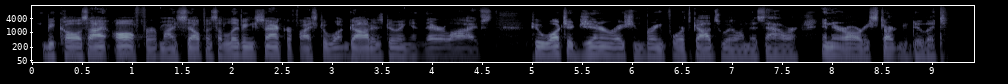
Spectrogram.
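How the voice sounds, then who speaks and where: A man with a normal speaking voice talks at a moderate pace with fairly low pitch and fairly even intonation. The recording is very clean with a silent background and has a dry, close sound with no echo. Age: 60s. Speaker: pastor. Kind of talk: sermon.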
